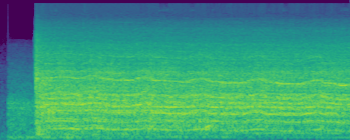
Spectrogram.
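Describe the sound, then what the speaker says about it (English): Engine of a hurricane-damaged truck cranking slowly, a faint click then a sudden loud, continuous labored grinding whir that holds steady for several seconds, close and unaccompanied by talk. "She's definitely turning over slow, isn't she?"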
